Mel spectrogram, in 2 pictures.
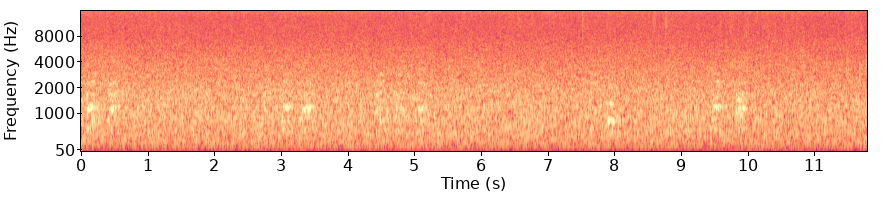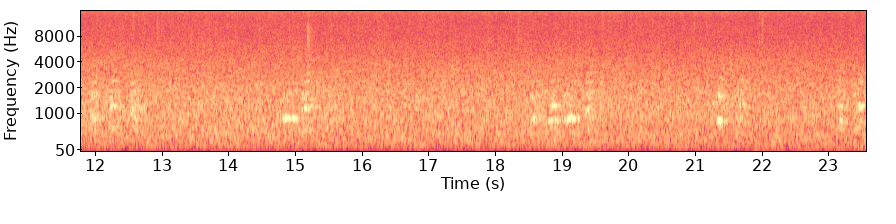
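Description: Steady hiss of heavy rain, with short barks of a dog breaking through every few seconds.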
